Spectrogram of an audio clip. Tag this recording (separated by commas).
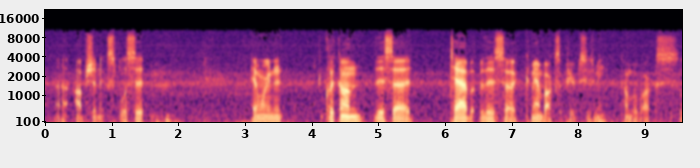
Speech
